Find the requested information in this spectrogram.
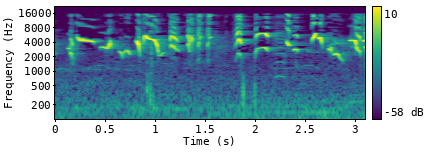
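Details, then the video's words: Close, loud Oriental magpie-robin fighting song, used to make other males open their tails: quick succession of clear whistles, rising and falling slurs and scratchy notes, packed tightly with barely any gaps. "Kacer gacor tarung ngobra dijamin Kacer lain langsung ngeplay Buka Ekor !!"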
